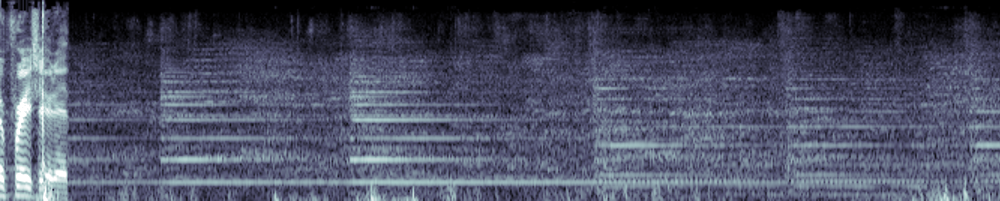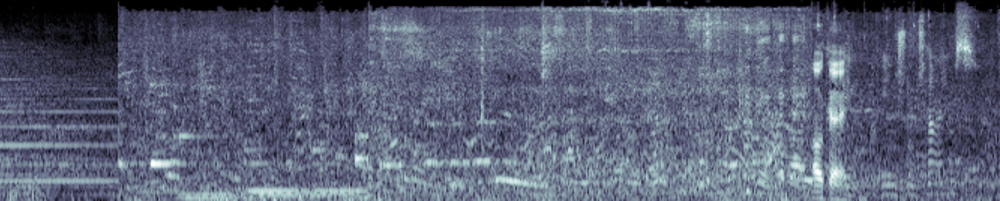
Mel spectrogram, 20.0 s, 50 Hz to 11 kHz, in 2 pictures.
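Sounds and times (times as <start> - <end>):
church bells tolling: 0.7 - 14.7.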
